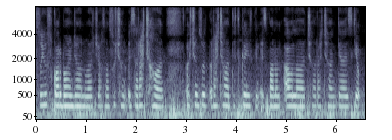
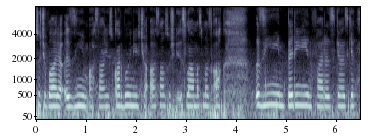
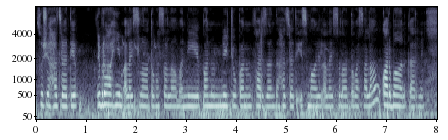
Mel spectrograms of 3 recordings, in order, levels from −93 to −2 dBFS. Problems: none marked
